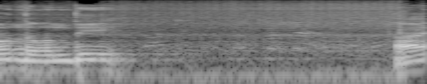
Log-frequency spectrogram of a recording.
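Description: A man speaking into a handheld microphone; his phrase ends about half a second in, followed by a pause of low background noise before he speaks again.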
